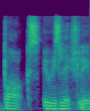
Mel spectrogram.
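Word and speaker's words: Bochs: But Box is spelled B O C H. B O C H S. His name's Box.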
